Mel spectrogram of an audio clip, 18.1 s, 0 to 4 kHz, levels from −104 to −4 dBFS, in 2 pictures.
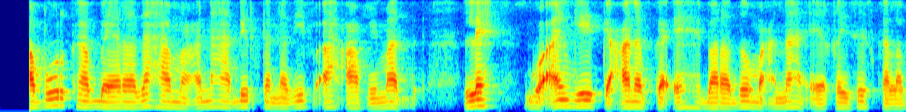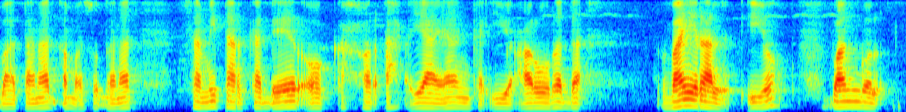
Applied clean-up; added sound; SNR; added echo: none; none; none; none.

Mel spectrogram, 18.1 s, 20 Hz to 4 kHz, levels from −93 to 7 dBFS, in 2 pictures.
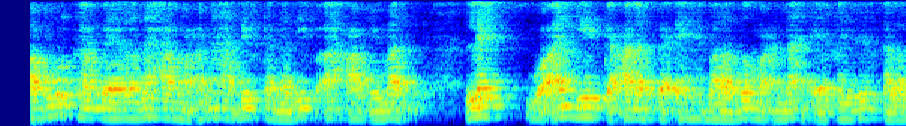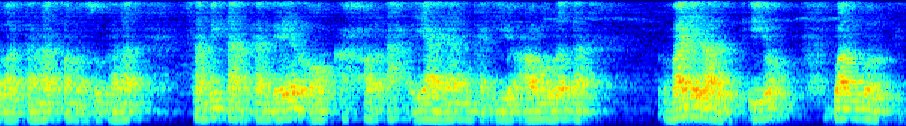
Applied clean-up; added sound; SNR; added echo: none; none; none; reverberation time 0.7 s.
